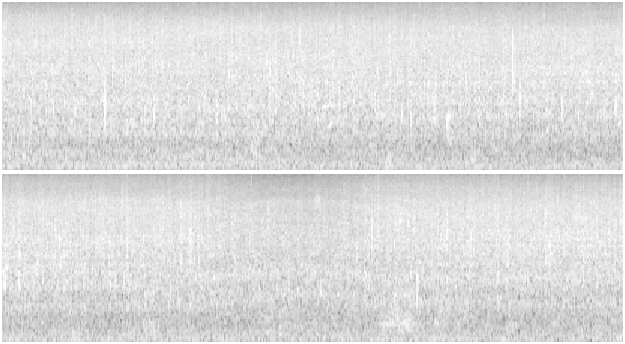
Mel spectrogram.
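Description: Steady hiss like light rain or spray on water, with faint voices underneath; the Taiga Orca electric personal watercraft gliding past adds no engine sound of its own.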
